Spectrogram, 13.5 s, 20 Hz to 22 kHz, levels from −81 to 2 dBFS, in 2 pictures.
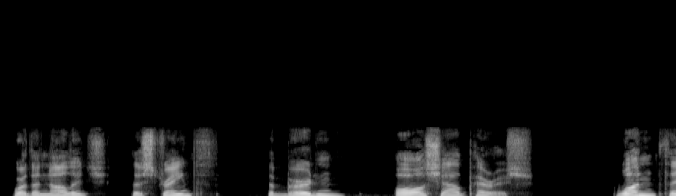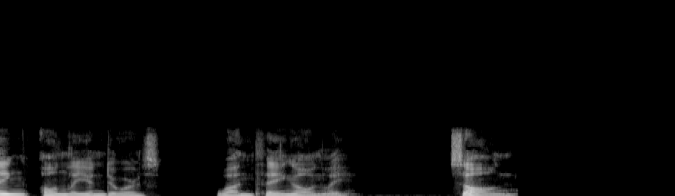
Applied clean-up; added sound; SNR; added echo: neural mask model Resemble Enhance denoiser.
